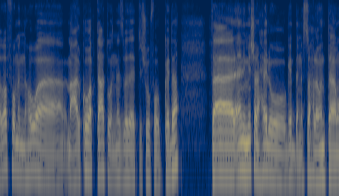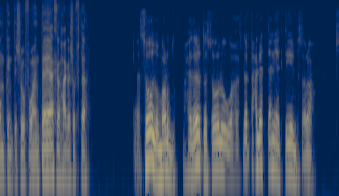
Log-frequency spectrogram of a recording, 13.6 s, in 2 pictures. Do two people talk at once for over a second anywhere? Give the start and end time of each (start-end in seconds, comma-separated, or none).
none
